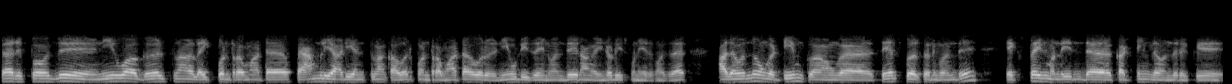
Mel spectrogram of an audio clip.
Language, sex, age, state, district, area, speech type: Tamil, male, 18-30, Tamil Nadu, Pudukkottai, rural, conversation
